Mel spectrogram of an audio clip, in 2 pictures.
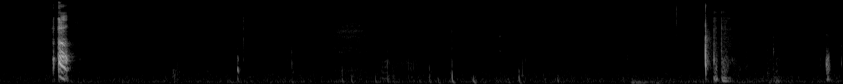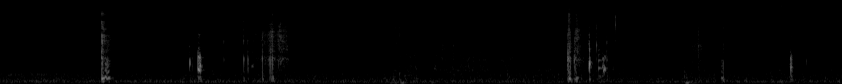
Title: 生後14日目(2) 新生児 しゃっくり、14 days old (2) hiccup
